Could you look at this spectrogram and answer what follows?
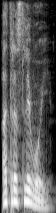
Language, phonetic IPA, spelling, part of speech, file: Russian, [ɐtrəs⁽ʲ⁾lʲɪˈvoj], отраслевой, adjective, Ru-отраслевой.ogg
- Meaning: 1. branch, sector; sectoral 2. industry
